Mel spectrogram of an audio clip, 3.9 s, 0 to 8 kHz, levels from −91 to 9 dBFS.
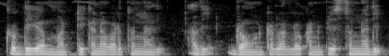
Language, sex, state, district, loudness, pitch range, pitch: Telugu, male, Telangana, Mahabubabad, -19 LUFS, 130-135 Hz, 130 Hz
